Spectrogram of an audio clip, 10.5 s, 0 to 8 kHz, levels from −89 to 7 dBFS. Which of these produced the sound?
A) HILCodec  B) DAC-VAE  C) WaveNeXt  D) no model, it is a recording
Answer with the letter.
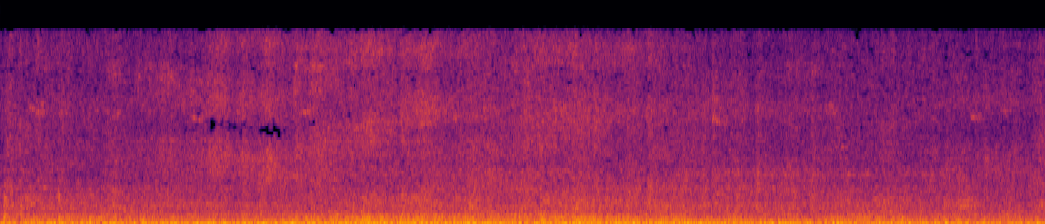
D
